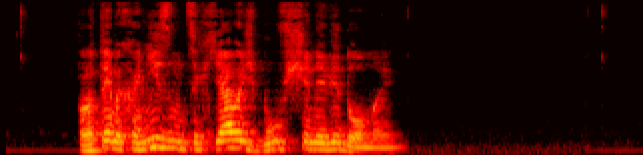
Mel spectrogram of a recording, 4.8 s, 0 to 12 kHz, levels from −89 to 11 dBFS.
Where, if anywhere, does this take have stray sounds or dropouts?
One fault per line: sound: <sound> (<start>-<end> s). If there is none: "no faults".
no faults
